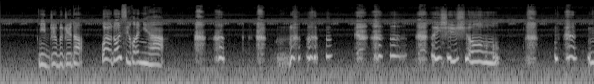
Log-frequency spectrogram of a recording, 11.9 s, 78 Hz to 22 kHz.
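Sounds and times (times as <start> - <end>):
speech: 0.8 - 10.0, 10.6 - 11.8
young woman crying: 3.8 - 11.8.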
